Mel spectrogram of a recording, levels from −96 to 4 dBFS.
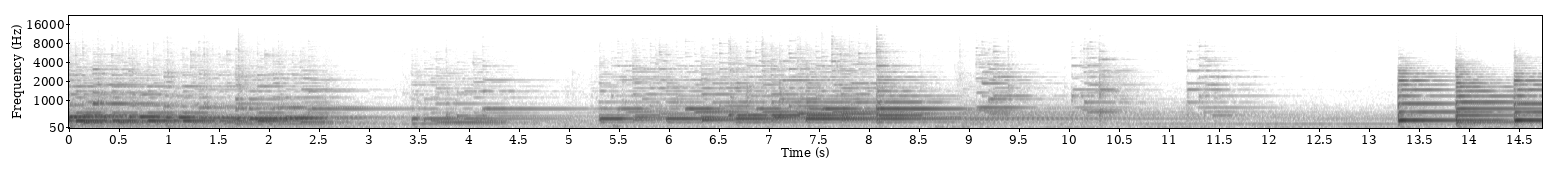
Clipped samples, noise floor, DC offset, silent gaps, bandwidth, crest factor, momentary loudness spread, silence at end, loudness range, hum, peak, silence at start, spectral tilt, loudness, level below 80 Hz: under 0.1%; -59 dBFS; under 0.1%; none; 7 kHz; 18 dB; 22 LU; 0 s; 16 LU; none; -16 dBFS; 0 s; -7.5 dB/octave; -34 LUFS; -66 dBFS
